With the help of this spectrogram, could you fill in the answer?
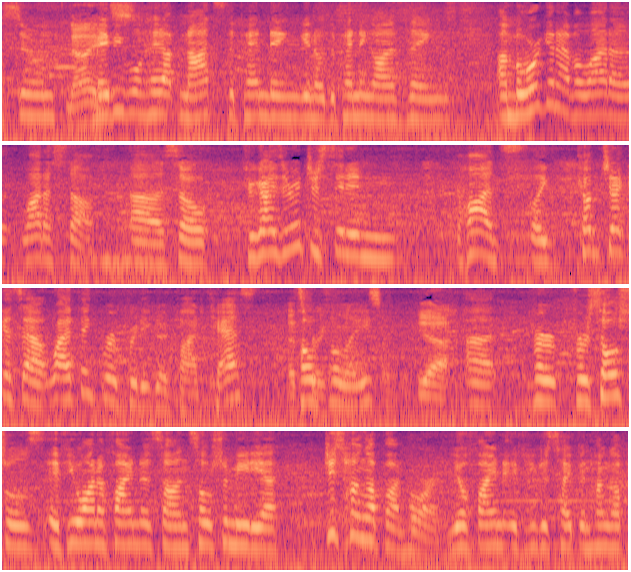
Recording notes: recording live at Universal!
